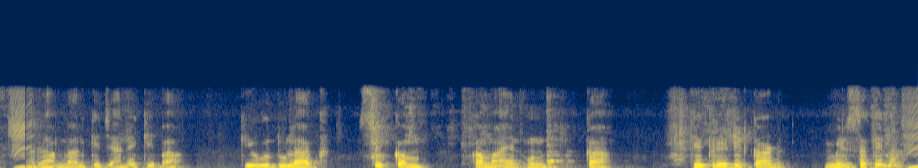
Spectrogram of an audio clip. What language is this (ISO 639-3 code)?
bho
